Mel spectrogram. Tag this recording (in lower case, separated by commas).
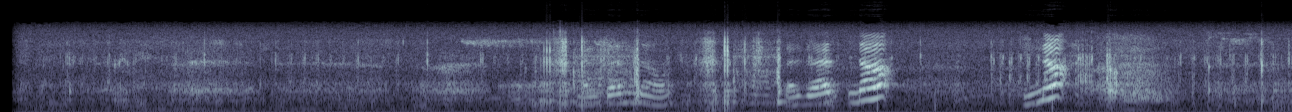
dog, animal, speech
